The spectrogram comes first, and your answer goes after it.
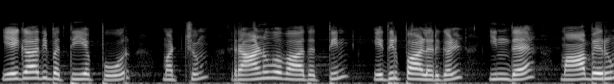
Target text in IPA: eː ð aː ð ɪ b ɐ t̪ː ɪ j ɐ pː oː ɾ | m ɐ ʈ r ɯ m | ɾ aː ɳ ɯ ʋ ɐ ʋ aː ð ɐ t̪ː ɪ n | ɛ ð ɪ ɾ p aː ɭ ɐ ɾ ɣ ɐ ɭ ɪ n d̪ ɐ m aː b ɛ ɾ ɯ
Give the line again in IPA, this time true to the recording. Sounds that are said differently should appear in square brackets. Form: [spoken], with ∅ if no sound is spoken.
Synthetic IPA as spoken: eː [ɣ] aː ð ɪ b ɐ t̪ː ɪ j ɐ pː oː ɾ | m ɐ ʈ r ɯ m | ɾ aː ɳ ɯ ʋ ɐ ʋ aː ð ɐ t̪ː ɪ n | ɛ ð ɪ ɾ p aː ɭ ɐ ɾ ɣ ɐ ɭ ɪ n d̪ ɐ m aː b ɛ ɾ ɯ

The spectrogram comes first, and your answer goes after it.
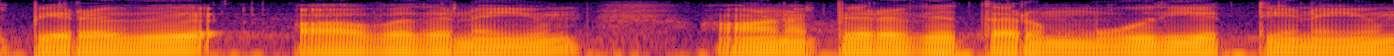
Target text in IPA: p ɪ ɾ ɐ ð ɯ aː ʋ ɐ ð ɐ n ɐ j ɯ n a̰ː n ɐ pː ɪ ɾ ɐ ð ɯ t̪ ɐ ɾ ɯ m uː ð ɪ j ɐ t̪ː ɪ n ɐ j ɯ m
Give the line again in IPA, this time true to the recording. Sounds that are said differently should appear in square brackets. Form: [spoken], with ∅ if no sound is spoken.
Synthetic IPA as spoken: p ɪ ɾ ɐ [ɣ] ɯ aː ʋ ɐ ð ɐ n ɐ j ɯ [m] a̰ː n ɐ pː ɪ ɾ ɐ [ɣ] ɯ t̪ ɐ ɾ ɯ m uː ð ɪ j ɐ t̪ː ɪ n ɐ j ɯ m

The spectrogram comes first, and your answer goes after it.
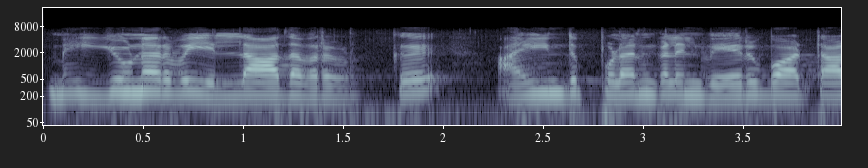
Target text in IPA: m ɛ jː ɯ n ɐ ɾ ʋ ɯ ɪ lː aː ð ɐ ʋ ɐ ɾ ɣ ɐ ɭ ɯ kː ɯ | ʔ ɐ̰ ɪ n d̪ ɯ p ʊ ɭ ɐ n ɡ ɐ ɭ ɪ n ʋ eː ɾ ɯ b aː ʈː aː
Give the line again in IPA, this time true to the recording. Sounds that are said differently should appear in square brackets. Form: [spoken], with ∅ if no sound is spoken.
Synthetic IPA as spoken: m ɛ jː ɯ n ɐ ɾ ʋ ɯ ɪ lː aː ð ɐ ʋ ɐ ɾ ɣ ɐ ɭ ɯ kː ɯ | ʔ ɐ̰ ɪ n d̪ ɯ p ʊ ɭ ɐ n ɡ ɐ ɭ ɪ n ʋ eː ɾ ɯ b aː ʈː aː

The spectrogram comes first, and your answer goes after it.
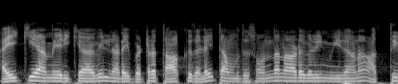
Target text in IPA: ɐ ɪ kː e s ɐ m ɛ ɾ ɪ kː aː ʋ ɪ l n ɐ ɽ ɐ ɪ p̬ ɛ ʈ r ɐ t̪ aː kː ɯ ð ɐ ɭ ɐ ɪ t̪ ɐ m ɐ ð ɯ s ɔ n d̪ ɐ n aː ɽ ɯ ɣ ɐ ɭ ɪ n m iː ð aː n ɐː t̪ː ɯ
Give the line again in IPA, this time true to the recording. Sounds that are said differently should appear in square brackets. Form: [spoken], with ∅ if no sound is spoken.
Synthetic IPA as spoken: ɐ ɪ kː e [∅] ɐ m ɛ ɾ ɪ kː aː ʋ ɪ l n ɐ ɽ ɐ ɪ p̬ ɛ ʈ r ɐ t̪ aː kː ɯ ð ɐ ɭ ɐ ɪ t̪ ɐ m ɐ ð ɯ s ɔ n d̪ ɐ n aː ɽ ɯ ɣ ɐ ɭ ɪ n m iː ð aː n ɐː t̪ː ɯ

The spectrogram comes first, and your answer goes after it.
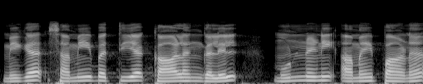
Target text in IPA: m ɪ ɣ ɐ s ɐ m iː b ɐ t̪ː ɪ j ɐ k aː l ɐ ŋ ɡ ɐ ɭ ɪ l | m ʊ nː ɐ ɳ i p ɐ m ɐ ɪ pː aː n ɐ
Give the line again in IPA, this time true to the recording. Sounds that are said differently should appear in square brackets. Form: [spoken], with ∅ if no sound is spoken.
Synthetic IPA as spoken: m ɪ ɣ ɐ s ɐ m iː b ɐ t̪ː ɪ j ɐ k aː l ɐ ŋ ɡ ɐ ɭ ɪ l | m ʊ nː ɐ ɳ i [ʔ] ɐ m ɐ ɪ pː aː n ɐ

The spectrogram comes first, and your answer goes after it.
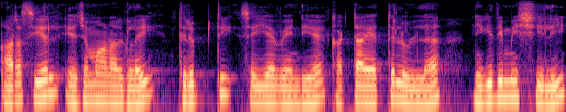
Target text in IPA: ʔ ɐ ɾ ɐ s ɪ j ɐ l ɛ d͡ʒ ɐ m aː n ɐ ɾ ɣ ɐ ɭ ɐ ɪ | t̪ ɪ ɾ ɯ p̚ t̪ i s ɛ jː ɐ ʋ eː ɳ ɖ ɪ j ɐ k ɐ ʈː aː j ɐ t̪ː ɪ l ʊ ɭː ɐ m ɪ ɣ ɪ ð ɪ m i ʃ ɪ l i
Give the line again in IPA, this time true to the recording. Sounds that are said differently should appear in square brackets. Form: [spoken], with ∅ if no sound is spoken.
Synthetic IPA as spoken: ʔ ɐ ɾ ɐ s ɪ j ɐ l ɛ d͡ʒ ɐ m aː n ɐ ɾ ɣ ɐ ɭ ɐ ɪ | t̪ ɪ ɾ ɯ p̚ t̪ i s ɛ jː ɐ ʋ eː ɳ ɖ ɪ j ɐ k ɐ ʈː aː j ɐ t̪ː ɪ l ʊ ɭː ɐ [n] ɪ ɣ ɪ ð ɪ m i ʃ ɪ l i

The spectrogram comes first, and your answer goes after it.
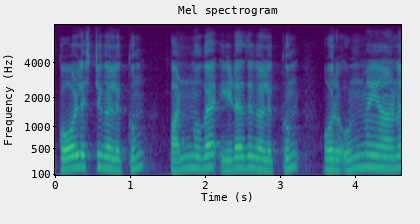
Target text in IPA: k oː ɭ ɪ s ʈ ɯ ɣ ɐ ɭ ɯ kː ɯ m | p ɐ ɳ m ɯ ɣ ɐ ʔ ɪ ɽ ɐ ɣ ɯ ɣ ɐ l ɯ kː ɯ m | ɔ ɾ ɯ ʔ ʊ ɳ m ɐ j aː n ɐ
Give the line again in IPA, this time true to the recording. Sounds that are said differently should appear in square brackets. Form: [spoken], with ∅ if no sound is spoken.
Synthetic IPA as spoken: k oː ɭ ɪ s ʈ ɯ ɣ ɐ ɭ ɯ kː ɯ m | p ɐ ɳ m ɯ ɣ ɐ ʔ ɪ ɽ ɐ [ð] ɯ ɣ ɐ [ɭ] ɯ kː ɯ m | ɔ ɾ ɯ ʔ ʊ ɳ m ɐ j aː n ɐ

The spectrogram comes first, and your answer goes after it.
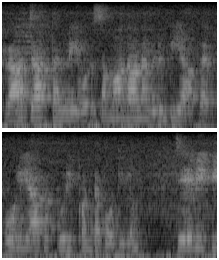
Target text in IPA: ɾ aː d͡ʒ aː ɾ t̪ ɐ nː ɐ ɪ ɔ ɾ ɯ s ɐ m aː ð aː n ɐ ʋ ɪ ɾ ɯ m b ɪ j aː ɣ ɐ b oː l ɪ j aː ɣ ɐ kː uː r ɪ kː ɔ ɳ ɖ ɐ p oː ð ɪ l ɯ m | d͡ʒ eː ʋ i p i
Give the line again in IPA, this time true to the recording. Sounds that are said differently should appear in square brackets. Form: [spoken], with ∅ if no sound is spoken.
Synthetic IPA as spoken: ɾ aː d͡ʒ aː ɾ t̪ ɐ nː ɐ ɪ ɔ ɾ ɯ s ɐ m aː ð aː n ɐ ʋ ɪ ɾ ɯ m b ɪ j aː ɣ ɐ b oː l ɪ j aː ɣ ɐ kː uː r ɪ kː ɔ ɳ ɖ ɐ p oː ð ɪ l ɯ m | d͡ʒ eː ʋ i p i

